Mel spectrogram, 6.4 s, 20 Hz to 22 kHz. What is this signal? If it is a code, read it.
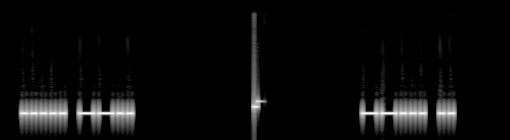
Morse code, heard as a keyed tone, about 20 wpm, 700 Hz. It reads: 5Z 7I
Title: Single-Letter Single-Number 20wpm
